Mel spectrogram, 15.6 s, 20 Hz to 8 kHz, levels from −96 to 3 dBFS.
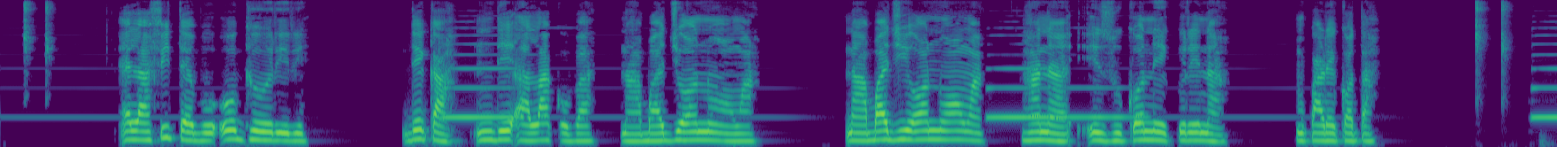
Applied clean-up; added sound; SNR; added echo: classical method spectral subtraction.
